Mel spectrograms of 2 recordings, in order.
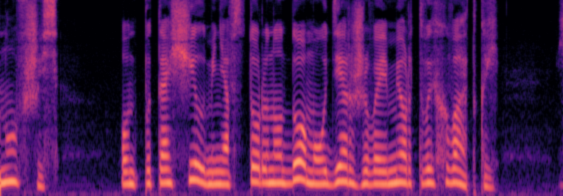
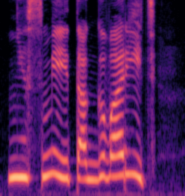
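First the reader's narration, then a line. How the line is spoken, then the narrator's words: Wailing. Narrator (Russian): взвыла я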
